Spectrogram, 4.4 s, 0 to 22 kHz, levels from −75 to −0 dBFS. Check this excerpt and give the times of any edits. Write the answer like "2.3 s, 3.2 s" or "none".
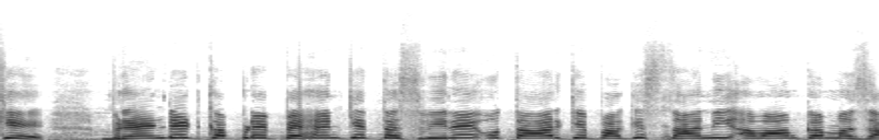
none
